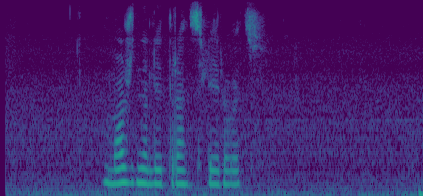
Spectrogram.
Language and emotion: Russian, neutral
